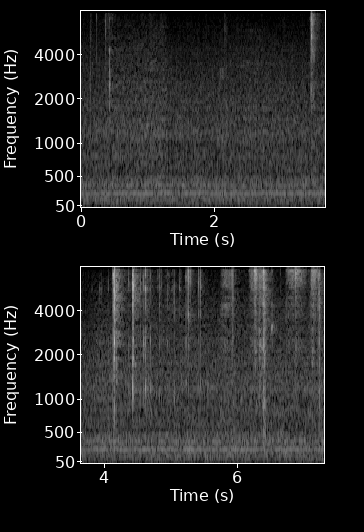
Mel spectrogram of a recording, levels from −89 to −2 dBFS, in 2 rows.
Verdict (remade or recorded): remade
